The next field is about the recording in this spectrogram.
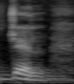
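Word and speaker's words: gaol: The pronunciation of jail is different. Jail, this is a French word. And he and the others, spelling is different, but it will be pronounced as jail.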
